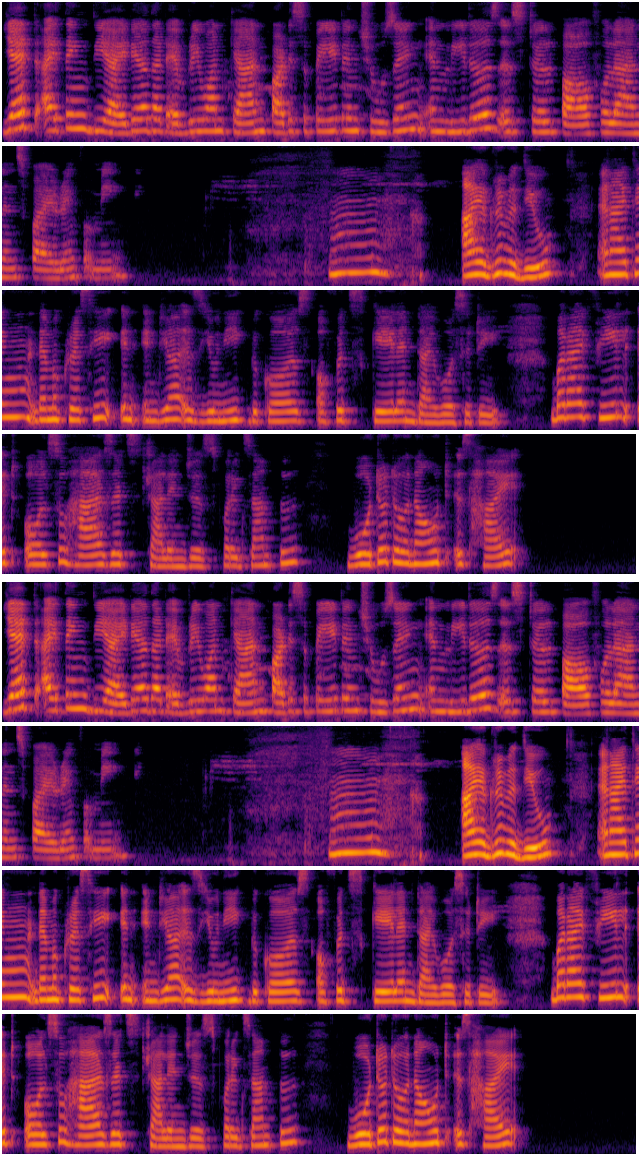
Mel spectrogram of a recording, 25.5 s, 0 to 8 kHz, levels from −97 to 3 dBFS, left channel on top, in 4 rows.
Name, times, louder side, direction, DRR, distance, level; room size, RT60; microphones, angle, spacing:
voice 1, 0.0-7.6, right 2 dB, 20° right, 1.5 m, -29 dB
voice 2, 9.6-10.6 11.0-11.9 12.3-16.2 16.4-22.1 22.6-24.2, right 4 dB, 70° right, 0.5 m, -24 dB
5.4 x 4.9 x 5.3 m
head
